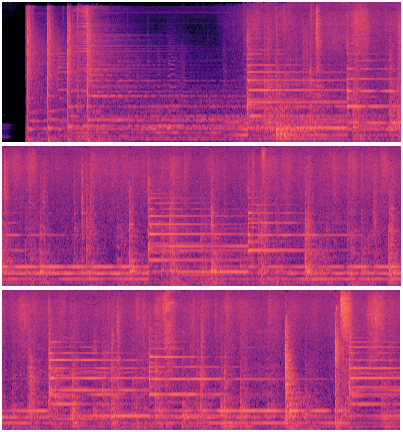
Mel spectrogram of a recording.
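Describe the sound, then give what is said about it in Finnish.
Church bells ring out in the bell tower of Vaasa's main church, the Holy Trinity Church, tens of metres high: heavy overlapping strikes blending into a loud, continuous wash of sustained metallic tones with a deep hum underneath. “Kymmenien metrien korkeuteen Vaasan pääkirkon eli Pyhän Kolminaisuuden kirkon varsinaiseen kellotorniin olikin melkoinen kapuaminen.”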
